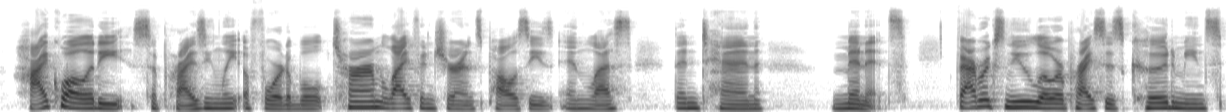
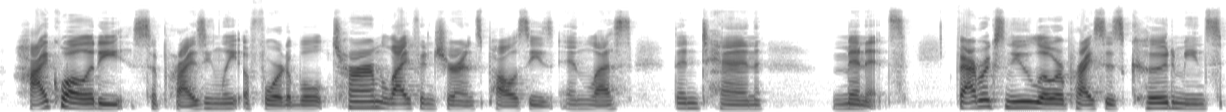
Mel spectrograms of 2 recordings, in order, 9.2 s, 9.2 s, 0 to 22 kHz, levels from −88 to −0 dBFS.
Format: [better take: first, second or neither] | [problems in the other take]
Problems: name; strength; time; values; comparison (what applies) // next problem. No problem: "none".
first | thin; somewhat; fading below 300 Hz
